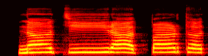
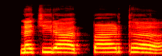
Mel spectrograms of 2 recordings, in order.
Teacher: ची आपका दीर्घ हो रहा है वो ह्रस्व है ह्रस्व मतलब छोटी मात्रा है उसमें बस यही मिस्टेक थी आपकी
